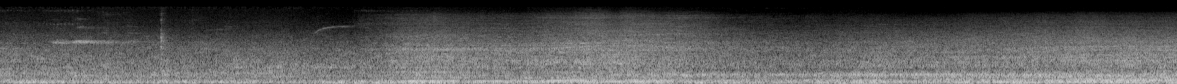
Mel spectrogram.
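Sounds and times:
evening traffic roar on a busy city street: 0.0s - 11.7s.

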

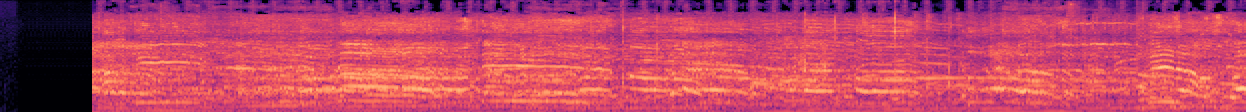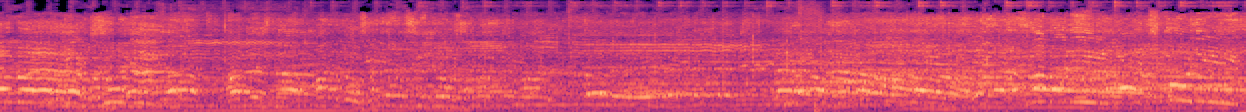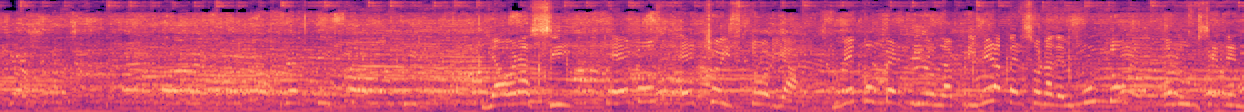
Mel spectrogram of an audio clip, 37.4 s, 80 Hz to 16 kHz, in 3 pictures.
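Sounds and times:
large outdoor crowd cheering and shouting at marathon final stretch: 0.9s - 37.3s.

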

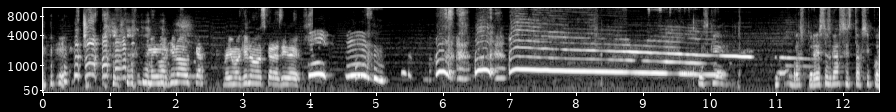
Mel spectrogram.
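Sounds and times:
laughter: 0.0s - 2.4s, 4.6s - 10.4s
speech: 0.2s - 0.8s, 1.6s - 5.2s, 9.8s - 12.5s
person imitating high-pitched girlish screaming: 5.9s - 11.6s.

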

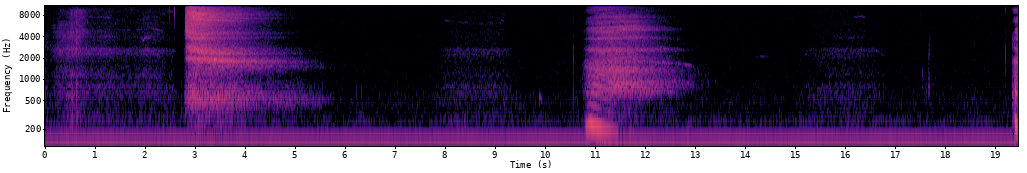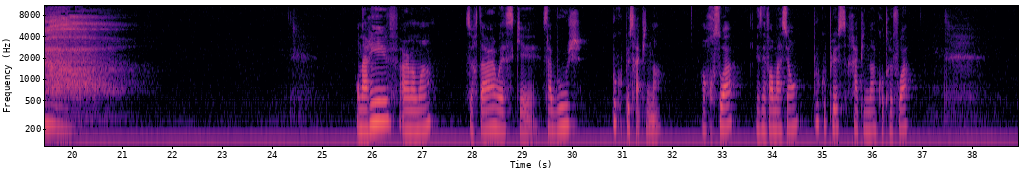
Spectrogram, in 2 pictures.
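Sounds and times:
slow deep breaths in and out: 0.0s - 5.8s, 7.9s - 9.5s, 10.8s - 13.1s, 15.1s - 16.9s, 19.4s - 21.6s, 24.3s - 25.0s, 37.2s - 38.4s
faint steady hum: 0.0s - 38.9s
speech: 25.7s - 27.3s, 27.9s - 30.2s, 30.8s - 31.8s, 32.6s - 36.8s.

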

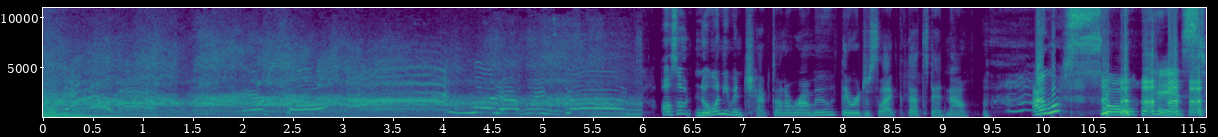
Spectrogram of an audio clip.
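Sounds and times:
large flock of birds cawing: 0.3s - 6.0s
speech: 6.2s - 11.6s
laughter: 9.6s - 11.6s.

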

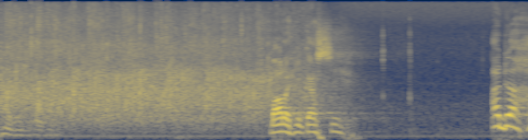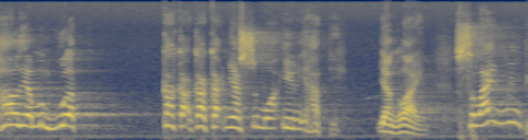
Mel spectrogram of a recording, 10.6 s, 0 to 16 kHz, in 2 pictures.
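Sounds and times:
audience applause at a Christian sermon: 0.0s - 3.2s
speech: 2.7s - 3.6s, 4.9s - 6.2s, 6.9s - 10.5s.

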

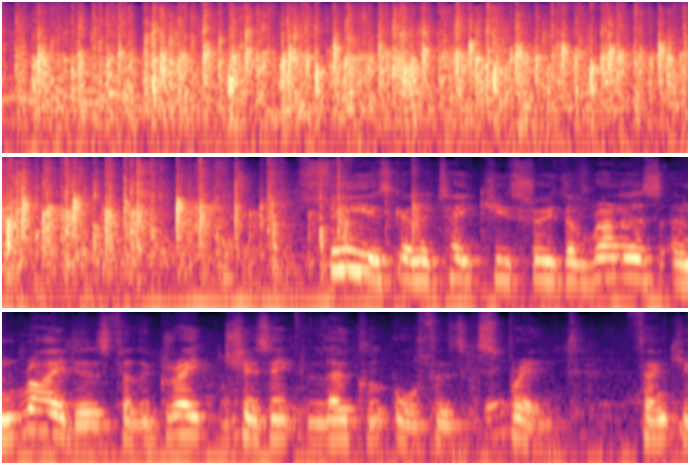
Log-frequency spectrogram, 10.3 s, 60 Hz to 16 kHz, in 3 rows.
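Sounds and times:
audience applause: 0.0s - 5.6s
speech: 5.1s - 10.2s.

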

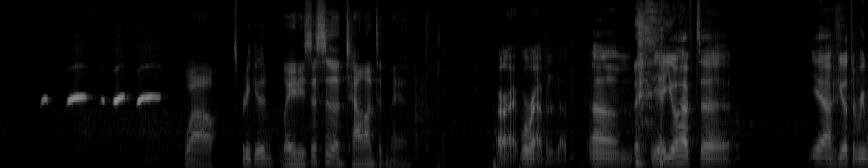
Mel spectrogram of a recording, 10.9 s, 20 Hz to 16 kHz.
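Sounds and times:
man whistling: 0.5s - 2.1s
speech: 2.3s - 5.2s, 6.2s - 9.2s, 10.1s - 10.8s.

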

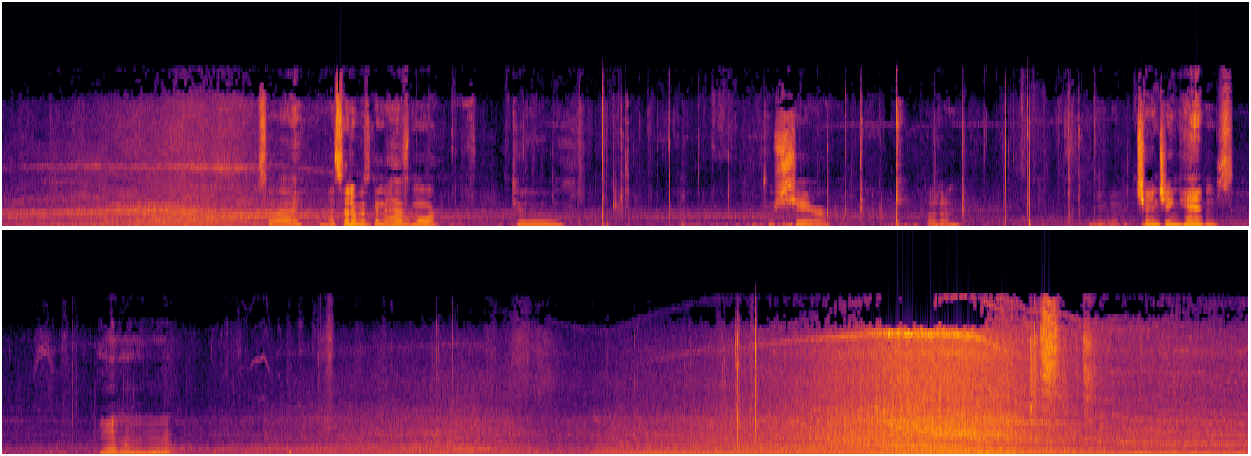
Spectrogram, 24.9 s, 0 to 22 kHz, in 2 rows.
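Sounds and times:
loaded logging truck driving past: 0.0s - 3.5s, 14.2s - 24.9s
speech: 2.6s - 4.5s, 5.1s - 5.8s, 7.7s - 8.4s, 9.2s - 9.7s, 10.9s - 12.4s, 13.4s - 14.3s.

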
